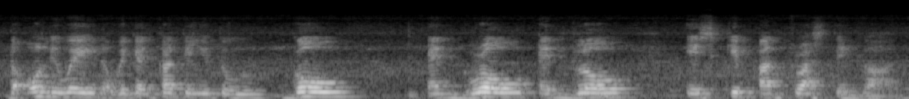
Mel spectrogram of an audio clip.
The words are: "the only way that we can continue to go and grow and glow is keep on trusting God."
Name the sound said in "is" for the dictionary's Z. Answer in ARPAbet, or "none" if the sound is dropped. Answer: S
